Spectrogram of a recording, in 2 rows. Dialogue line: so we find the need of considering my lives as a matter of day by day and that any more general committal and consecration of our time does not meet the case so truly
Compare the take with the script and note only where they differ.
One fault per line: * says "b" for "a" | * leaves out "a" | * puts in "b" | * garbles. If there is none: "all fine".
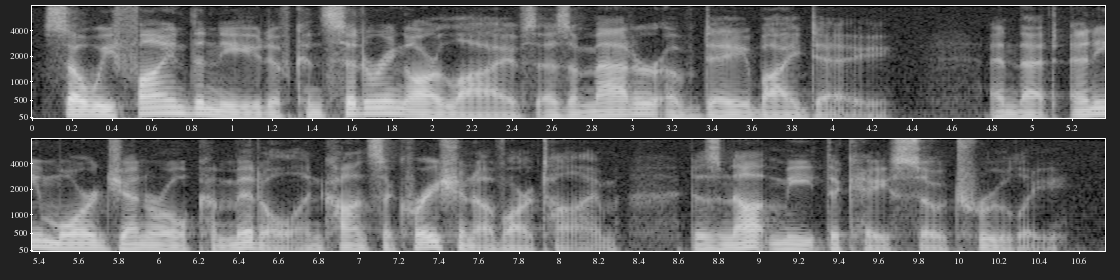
* says "our" for "my"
